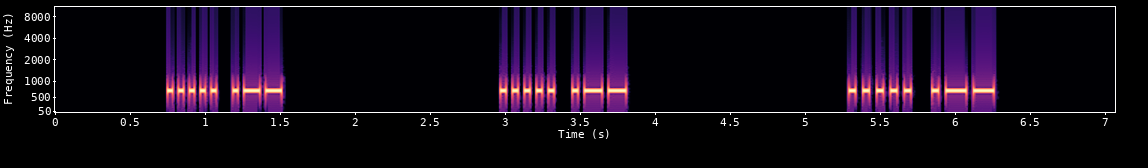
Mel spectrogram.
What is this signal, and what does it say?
Morse code, heard as a keyed tone, about 30 wpm, 700 Hz. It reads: 5W 5W 5W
